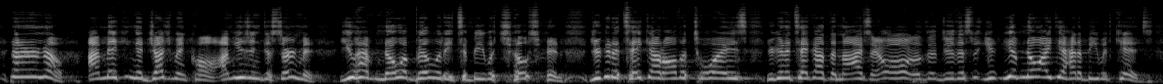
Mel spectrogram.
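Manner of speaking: high, loud, heated protest; exasperated rebuttal. Retold or imitated. Pastor loudly rebutting the students, comic exasperation. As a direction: argue back in comic exasperation.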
